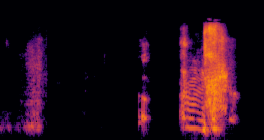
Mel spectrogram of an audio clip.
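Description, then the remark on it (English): A loud sneeze bursts out near the end, preceded by a couple of short breathy vocal sounds and brief silence; no speech is heard. “It's just sneezing.”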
